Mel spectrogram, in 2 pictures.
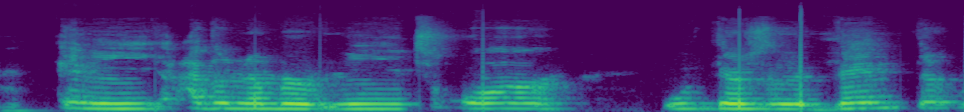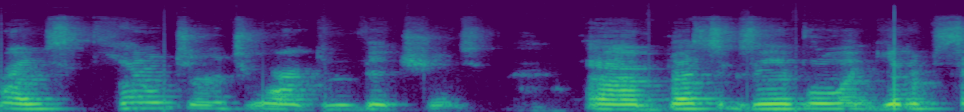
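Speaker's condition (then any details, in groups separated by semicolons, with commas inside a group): Cerebral palsy; from birth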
